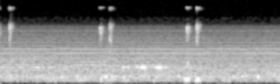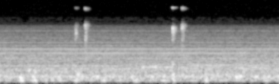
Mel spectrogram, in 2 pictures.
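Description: Faint computer mouse clicks, mostly in quick pairs, over near-silent room tone.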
